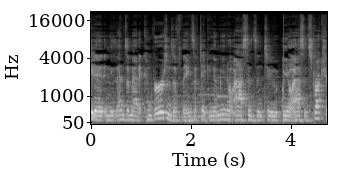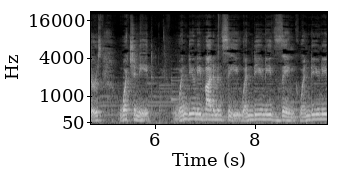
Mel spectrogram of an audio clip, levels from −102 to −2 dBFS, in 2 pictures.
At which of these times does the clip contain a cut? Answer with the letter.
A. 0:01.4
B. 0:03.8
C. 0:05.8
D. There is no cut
B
